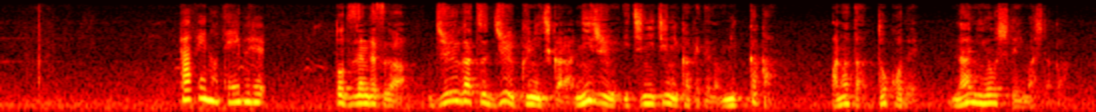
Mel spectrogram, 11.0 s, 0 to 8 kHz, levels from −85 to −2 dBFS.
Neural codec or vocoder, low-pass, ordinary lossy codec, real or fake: none; 7.2 kHz; Opus, 64 kbps; real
